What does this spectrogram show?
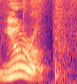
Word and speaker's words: euro: Okay, another word, I don't know, Europe, no? Yes. In English, this is Europe, but in Spanish, it's not Europa, or the currency is not euro, it's euro or Europa, okay?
